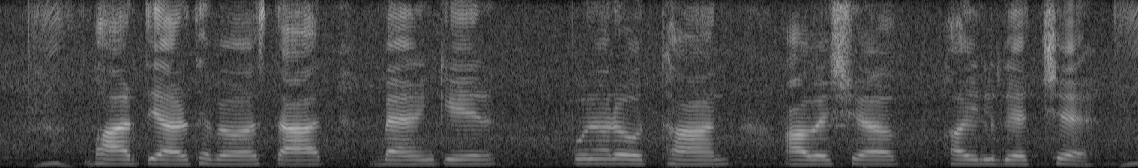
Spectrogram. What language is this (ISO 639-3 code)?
mag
